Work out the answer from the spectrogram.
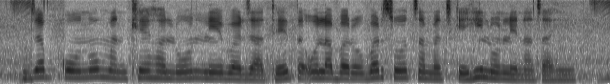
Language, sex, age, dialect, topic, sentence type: Chhattisgarhi, female, 18-24, Eastern, banking, statement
